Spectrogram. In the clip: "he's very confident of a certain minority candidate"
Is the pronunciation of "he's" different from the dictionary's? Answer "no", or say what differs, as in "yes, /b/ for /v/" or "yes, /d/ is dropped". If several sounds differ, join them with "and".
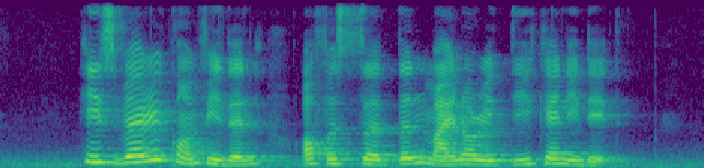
yes, /s/ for /z/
